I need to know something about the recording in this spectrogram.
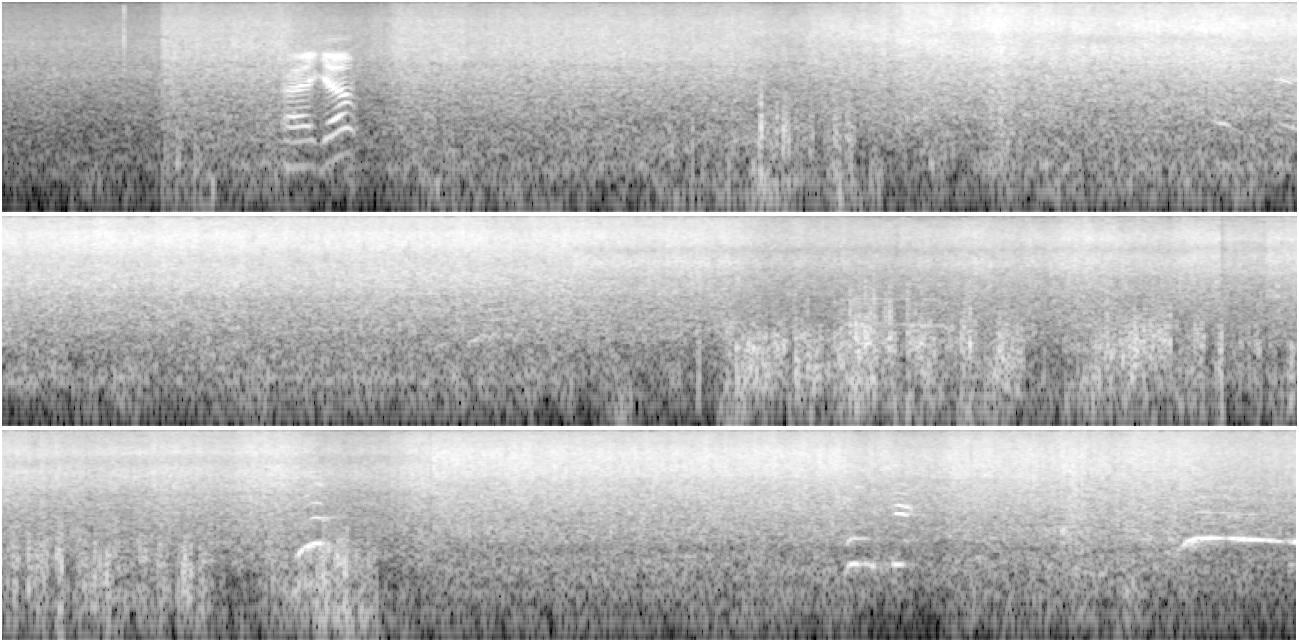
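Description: Water rushes steadily over rocks nearby.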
